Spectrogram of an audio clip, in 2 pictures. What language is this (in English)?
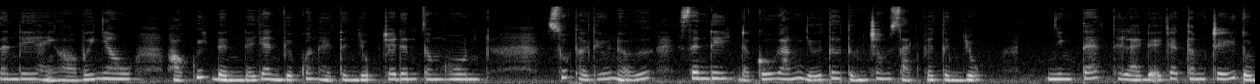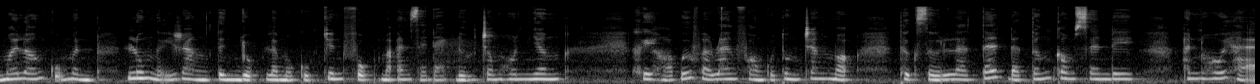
Vietnamese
